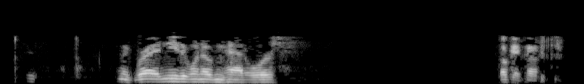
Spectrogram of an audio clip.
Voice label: Police Dispatch, Scanner audio recording; Police 1 Dispatch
